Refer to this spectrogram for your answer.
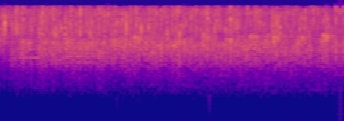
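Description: Steady applause from a crowd, a dense wash of many hands clapping at an even level for a few seconds, with no voices standing out.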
